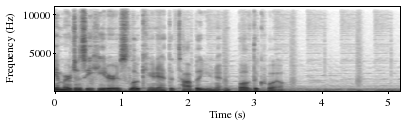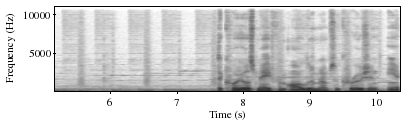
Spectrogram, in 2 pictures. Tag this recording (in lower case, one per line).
speech
music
